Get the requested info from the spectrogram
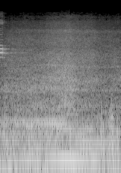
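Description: A motor vehicle passing on the street, its engine rumble and road noise swelling to a peak about a second in and then easing off.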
